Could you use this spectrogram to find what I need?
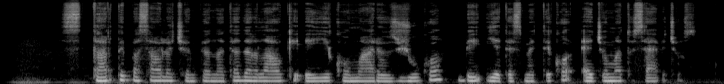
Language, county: Lithuanian, Vilnius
